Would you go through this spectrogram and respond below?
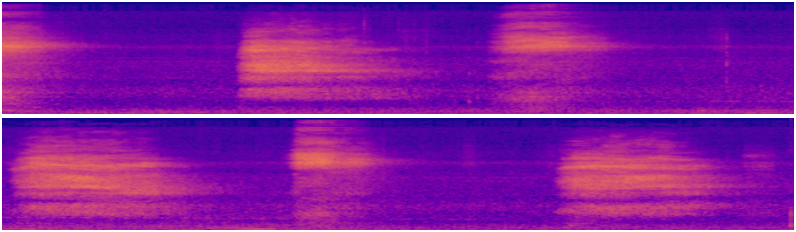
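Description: Deep breathing during a yoga breathing exercise, slow audible inhales and exhales repeating about five times at a steady, unhurried pace, close and fairly quiet.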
